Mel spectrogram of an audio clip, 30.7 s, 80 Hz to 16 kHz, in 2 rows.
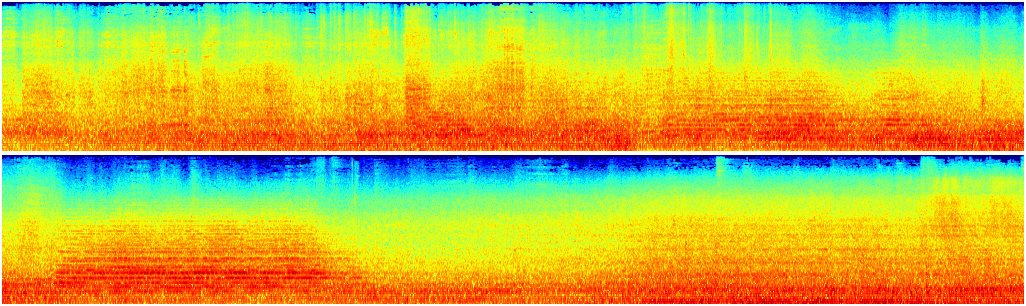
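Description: Freight cars rolling slowly past with wheel clatter, then a diesel locomotive horn sounding for several seconds, loudest about two-thirds of the way through. Near the end the low drone of GE diesel locomotives working at full throttle (notch 8) grows as a loaded grain train approaches.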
